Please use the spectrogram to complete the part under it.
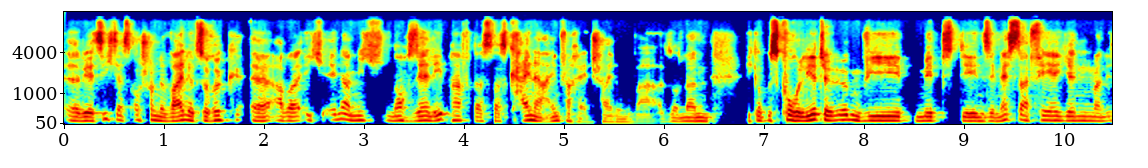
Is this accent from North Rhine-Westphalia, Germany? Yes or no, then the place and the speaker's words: yes; Heiligenhaus, North Rhine-Westphalia, Germany; das Stadttheater damals bei uns in Heilinghaus, in der Stadt, in der ich aufgewachsen bin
